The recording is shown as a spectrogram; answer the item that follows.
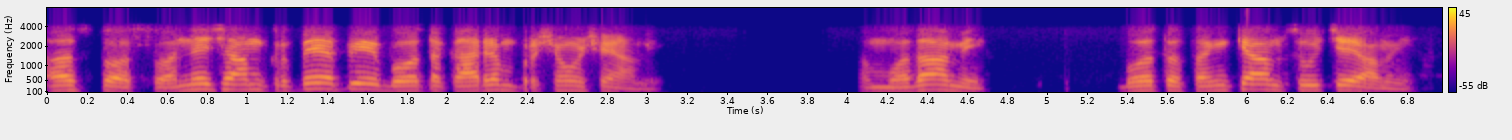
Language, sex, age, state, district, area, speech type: Sanskrit, male, 45-60, Karnataka, Vijayapura, urban, conversation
